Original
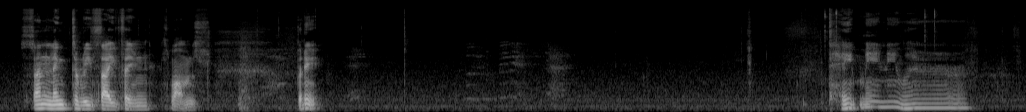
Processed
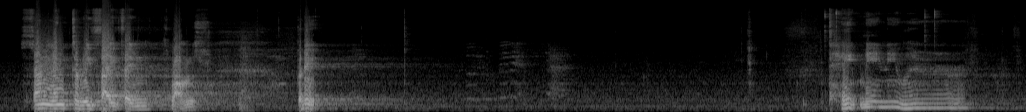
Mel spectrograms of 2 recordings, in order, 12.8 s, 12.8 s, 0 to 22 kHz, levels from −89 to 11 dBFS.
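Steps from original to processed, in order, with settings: two-slope reverb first 0.31 s, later 4.4 s, from -21 dB, DRR 7 dB; hard clip -22.5 dBFS, distortion -6 dB

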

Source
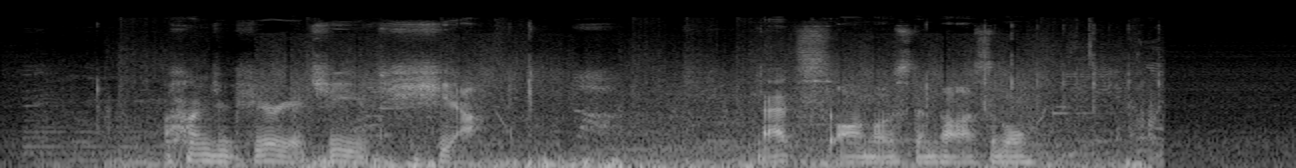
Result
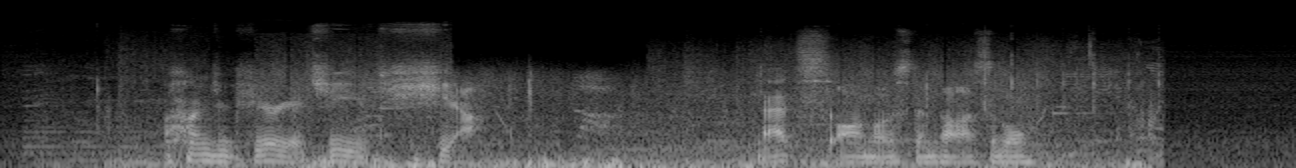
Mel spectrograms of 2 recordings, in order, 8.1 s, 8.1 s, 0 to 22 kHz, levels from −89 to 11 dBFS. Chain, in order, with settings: LPF 11000 Hz 24 dB/oct, from 2.82 s 3700 Hz, from 4.04 s 8600 Hz

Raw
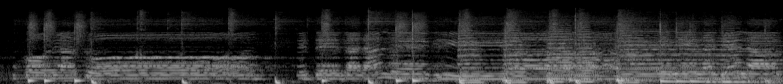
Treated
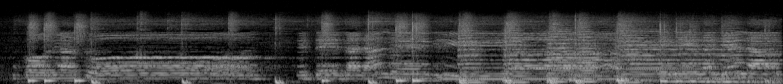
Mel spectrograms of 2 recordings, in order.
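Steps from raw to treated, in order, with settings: LPF 9400 Hz 24 dB/oct; tilt shelf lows -6 dB, about 1300 Hz; bit-crush 9-bit; doubler 40 ms -6.5 dB; gain +3.5 dB

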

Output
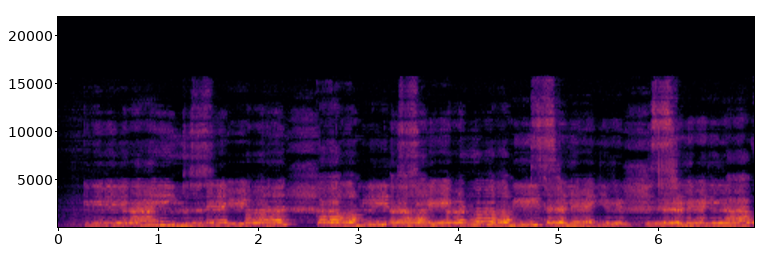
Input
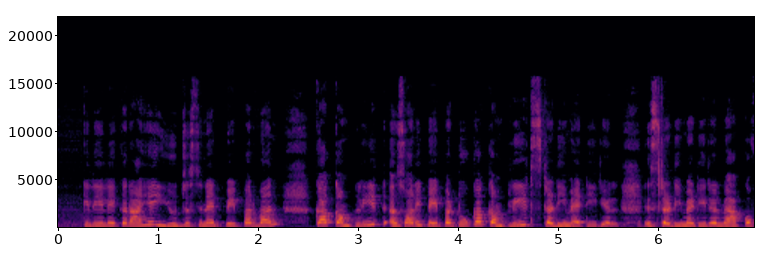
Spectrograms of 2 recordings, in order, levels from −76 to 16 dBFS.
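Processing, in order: non-linear reverb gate 0.16 s rising, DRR -7 dB; gain -1 dB

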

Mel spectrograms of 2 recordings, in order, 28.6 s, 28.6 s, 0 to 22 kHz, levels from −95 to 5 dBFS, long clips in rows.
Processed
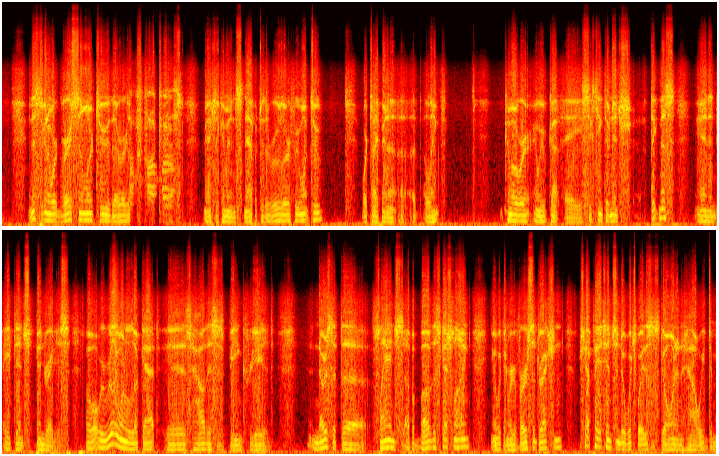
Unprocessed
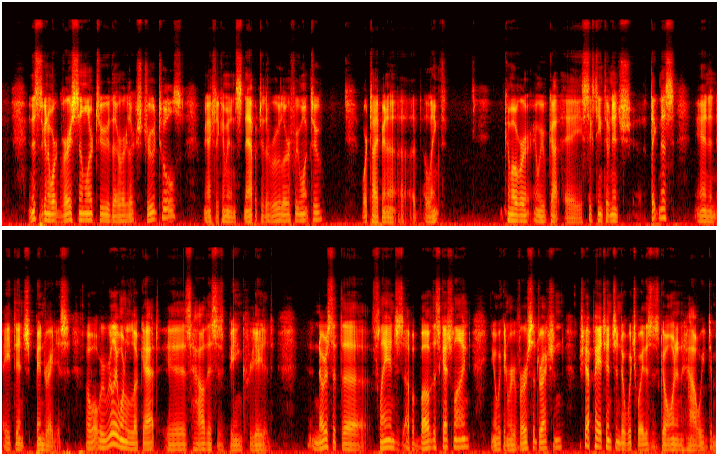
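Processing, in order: CVSD 32 kbps; sine folder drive 10 dB, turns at -14.5 dBFS; 2.55–3.51 ring modulator 830 Hz

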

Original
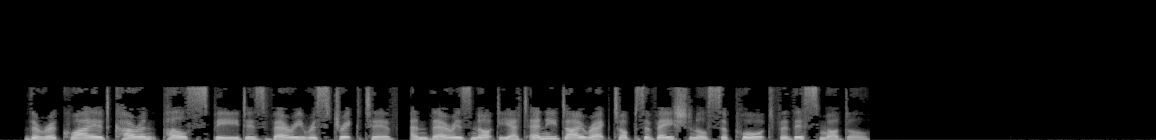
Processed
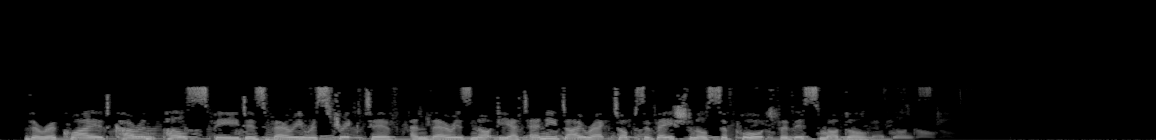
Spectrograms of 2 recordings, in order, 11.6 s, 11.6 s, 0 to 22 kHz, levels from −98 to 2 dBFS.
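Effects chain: 2.43–3.47 zero-crossing step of -42 dBFS; limiter -27.5 dBFS, peak gain reduction 11.5 dB; on a send: delay with a stepping band-pass 0.228 s, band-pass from 190 Hz, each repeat 1.4 oct, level -9 dB; on the sum: loudest bins only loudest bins 64; gain -3 dB

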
